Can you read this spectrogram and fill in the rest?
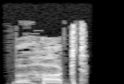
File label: "behagt", German; adjectives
